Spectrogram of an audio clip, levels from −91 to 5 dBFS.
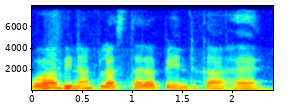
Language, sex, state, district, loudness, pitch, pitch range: Hindi, female, Jharkhand, Ranchi, -17 LUFS, 195 Hz, 180-215 Hz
